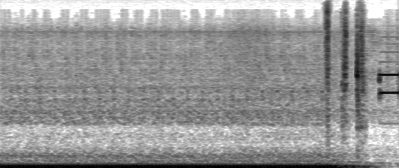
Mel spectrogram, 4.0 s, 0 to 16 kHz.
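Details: Freshly installed 2003 Subaru Forester engine on a cold day, fired first try after a loose plug was seated: steady, even idle pulse around four beats a second, no misses or ticking, clean shutdown. Healthy, no oil leaking at the head gaskets.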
